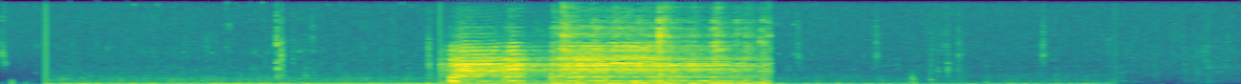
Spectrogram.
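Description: Steady low rumble inside a car's cabin as it drives on a gravel road, cutting off abruptly near the end. For about two seconds in the middle, music is heard over it.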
